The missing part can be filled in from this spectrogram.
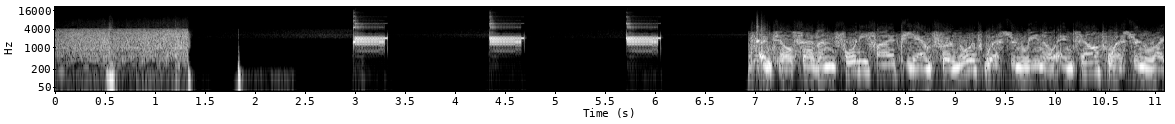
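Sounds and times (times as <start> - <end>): faint radio hiss: 0.0 - 11.0
digital data tone bursts: 2.9 - 3.4, 4.3 - 4.8, 5.7 - 6.2.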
